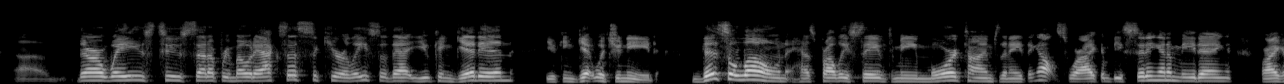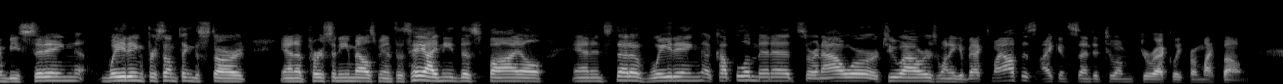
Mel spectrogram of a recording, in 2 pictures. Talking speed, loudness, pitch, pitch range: 220 wpm, -25 LUFS, 160 Hz, 145-180 Hz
